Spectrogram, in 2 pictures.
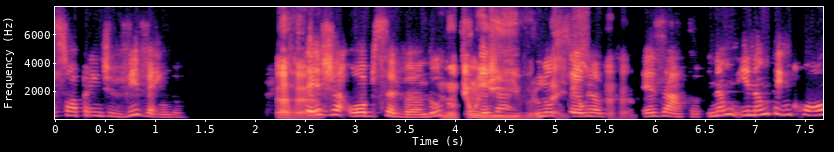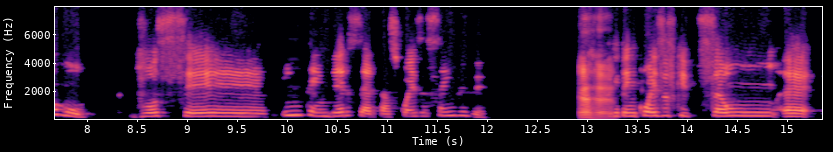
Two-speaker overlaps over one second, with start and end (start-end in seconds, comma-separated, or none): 3.9-5.6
